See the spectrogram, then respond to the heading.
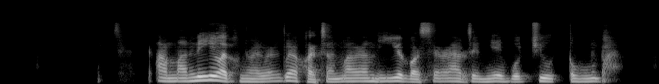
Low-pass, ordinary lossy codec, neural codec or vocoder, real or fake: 7.2 kHz; none; codec, 16 kHz, 0.5 kbps, FreqCodec, larger model; fake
